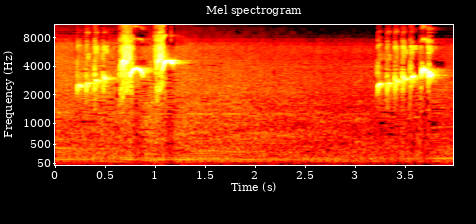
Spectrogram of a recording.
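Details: Greater green leafbird, described as in lively full song, giving two short bursts of sharp, chattering high notes with quick rising and falling whistles, separated by about two seconds of quiet background hum.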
